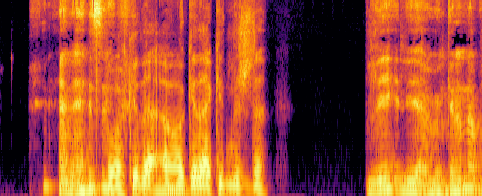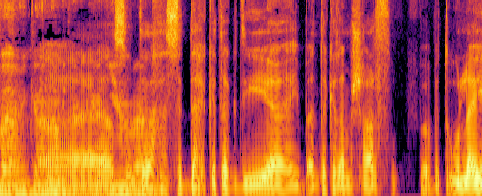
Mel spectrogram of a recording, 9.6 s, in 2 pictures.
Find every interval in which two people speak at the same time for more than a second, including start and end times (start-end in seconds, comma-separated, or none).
5.2-6.4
